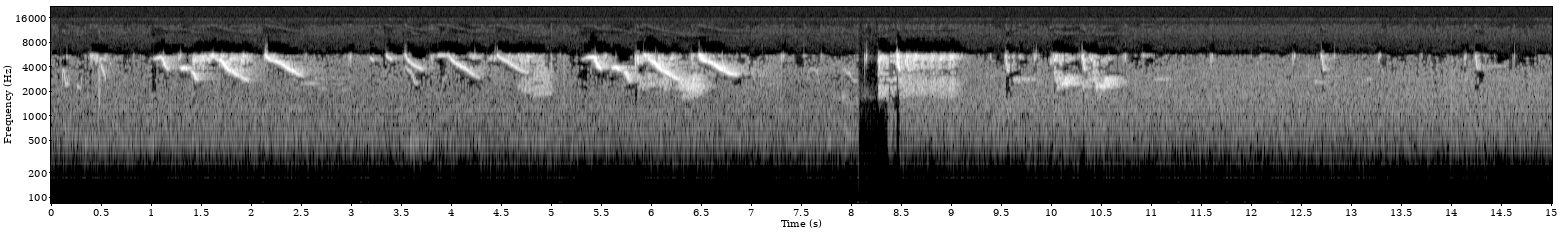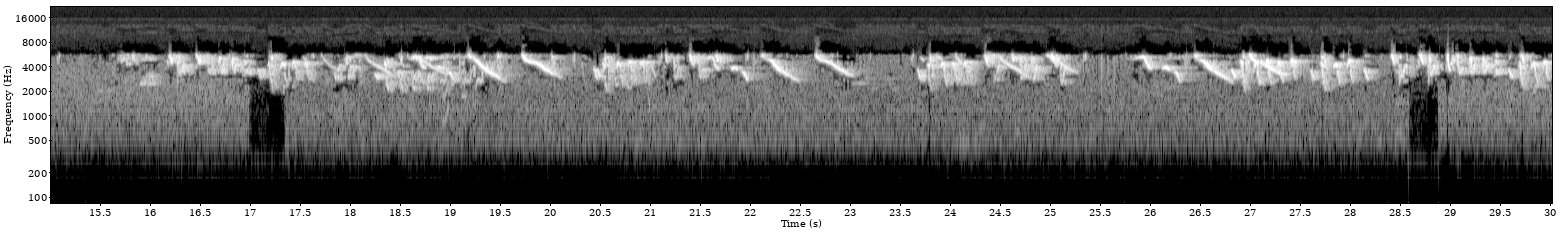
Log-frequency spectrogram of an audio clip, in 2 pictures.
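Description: A small bird chirping, with rapid high notes that sweep downward, in bursts over a steady hiss. There is a lull of a few seconds about midway, then nearly continuous chirping in the second half.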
